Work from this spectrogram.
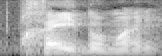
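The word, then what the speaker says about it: φείδομαι: Pheidomai or pheidomai. Пхейдомаи. Глагол в депонентной форме пишется не так, а " pheidomai", что означает "жалеть".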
